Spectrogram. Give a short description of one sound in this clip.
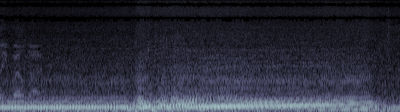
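Wind and road noise rush past the car.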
